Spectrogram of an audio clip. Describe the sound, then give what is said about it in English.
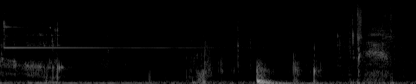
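Quiet sips of hot coffee: a few soft slurps and wet mouth sounds, then a low gulp and a light clink, with no talking. “Anyway, moving on with a sip of coffee in the middle.”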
